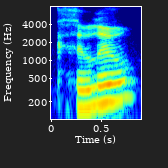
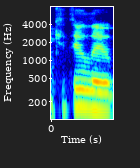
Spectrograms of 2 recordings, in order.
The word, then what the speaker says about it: Cthulhu: was probably culu um which by the way uh some people I already know are going to be in your comment section like no it's pronounced this other way uh Lovecraft himself definitively said that it doesn't matter how you pronounce the name cthulu because it was never intended to be pronounced by the human tongue so uh Checkmate purists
